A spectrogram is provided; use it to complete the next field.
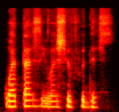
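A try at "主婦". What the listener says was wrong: Ya, bukan cupu ya. Kalau cupu orang Jakarta.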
